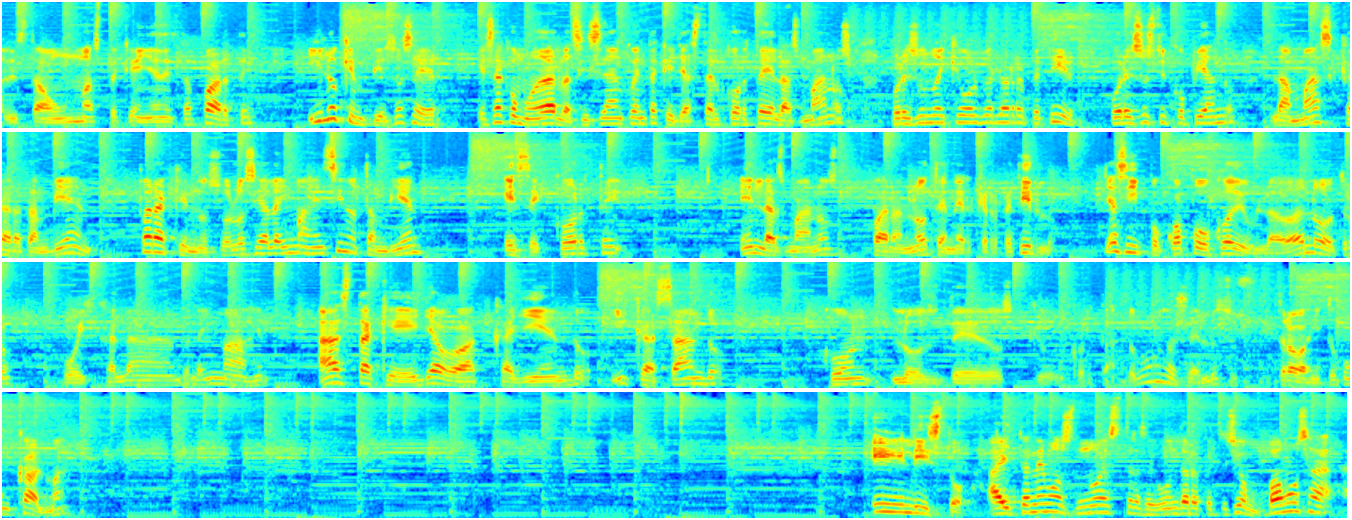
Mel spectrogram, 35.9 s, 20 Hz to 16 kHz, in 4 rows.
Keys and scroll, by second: 26.7 shift+Up.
